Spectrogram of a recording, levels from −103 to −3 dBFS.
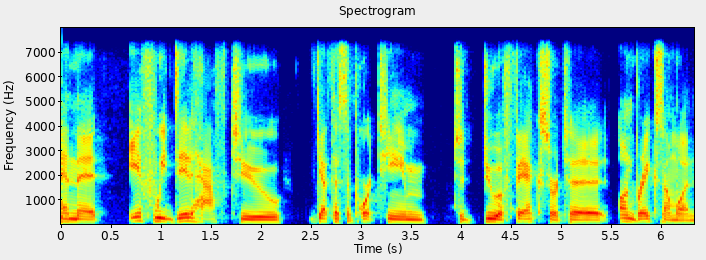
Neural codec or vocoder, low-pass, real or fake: none; 7.2 kHz; real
